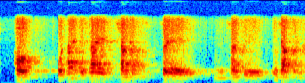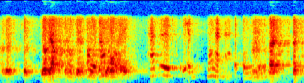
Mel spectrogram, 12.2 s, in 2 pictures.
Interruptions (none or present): present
